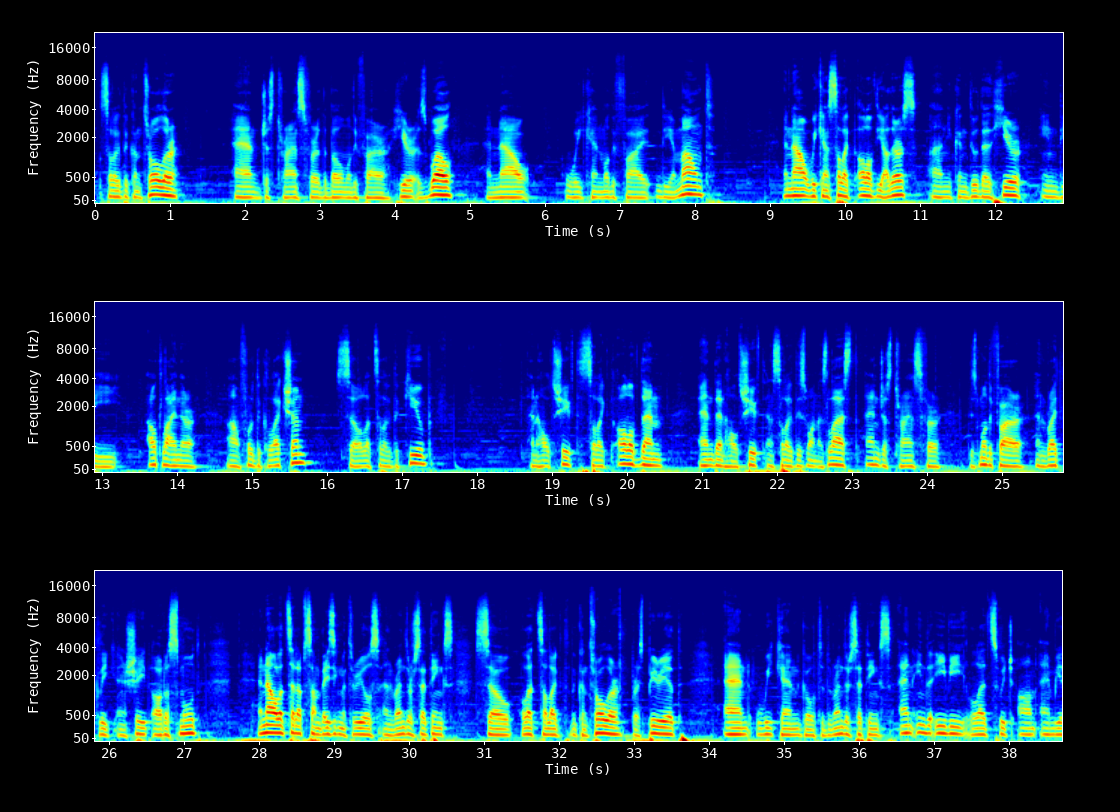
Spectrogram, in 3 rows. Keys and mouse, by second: 0.4-0.7 shift+middle drag, 2.6-3.5 drag, 6.8-8.9 shift+drag, 9.7 click, 16.2 click, 21.4 shift+click, 23.0-23.9 drag, 25.4-26.2 right drag, 31.1 click, 31.6 click, 32.6 KP_Decimal, 33.5-34.0 middle drag, 37.6 click.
